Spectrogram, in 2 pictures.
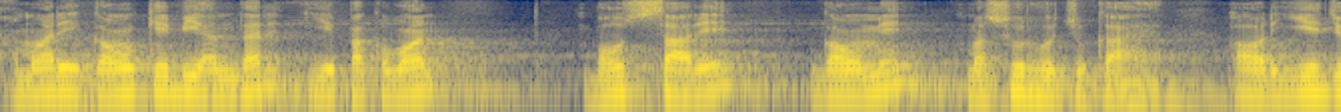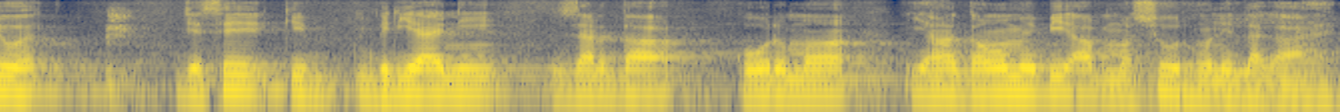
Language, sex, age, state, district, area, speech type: Urdu, male, 30-45, Bihar, Khagaria, rural, spontaneous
